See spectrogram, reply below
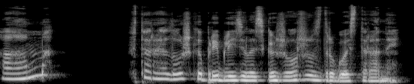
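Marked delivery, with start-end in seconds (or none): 0.0-0.3 high, slow sweet chirping; cartoon princess. A narrator's reading. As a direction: coo it like a sugary princess. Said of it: "удивительно ласково прощебетала".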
